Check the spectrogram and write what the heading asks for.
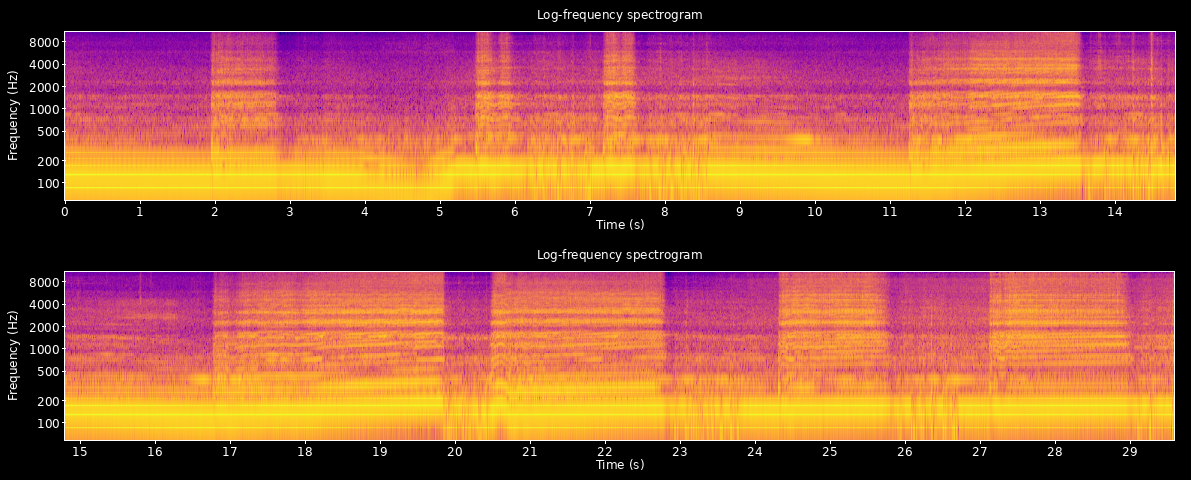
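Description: Onboard sound of a Mazda race car's engine at racing speed, its pitch falling and climbing several times as the car brakes and accelerates around the track, with a sharp drop and quick recovery about four seconds in and again near twenty seconds.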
